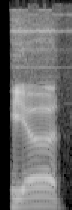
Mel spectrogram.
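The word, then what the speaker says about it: hair: लिखना सीख जाओगे आप जब किसी वर्ड में ए आई के बाद आर आ जाए अब ए आई के बाद आर आ गया तो उसका उच्चारण भी ए आ ही करना है आपको जैसे देखो ए आई के बाद आर तो चेयर हेयर ए आ रहा है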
